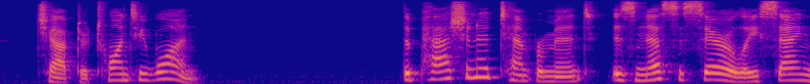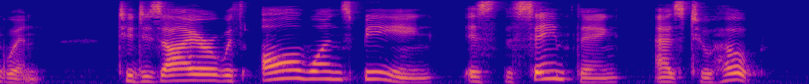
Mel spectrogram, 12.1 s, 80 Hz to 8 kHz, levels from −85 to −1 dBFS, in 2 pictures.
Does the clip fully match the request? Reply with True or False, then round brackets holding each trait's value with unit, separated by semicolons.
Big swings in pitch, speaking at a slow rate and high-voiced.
True (6.6 semitones; 105 wpm; 215 Hz)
